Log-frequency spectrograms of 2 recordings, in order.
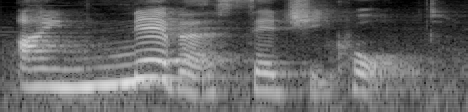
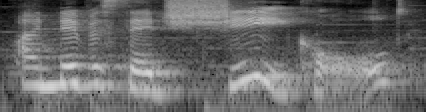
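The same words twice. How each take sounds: First: The word "never" is louder, longer and higher. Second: The word "she" is louder, longer and higher. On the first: It was definitely not said at all. "Now let's put it on the word never" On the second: Somebody other than her called. "Now let's put it on she"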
